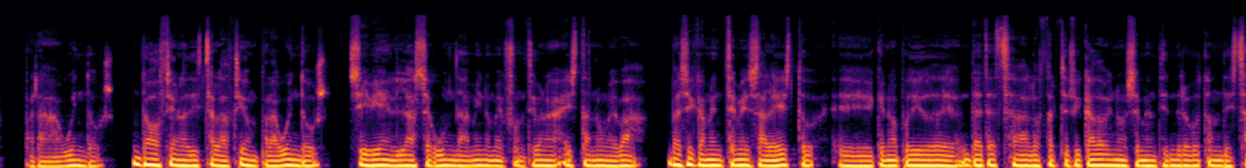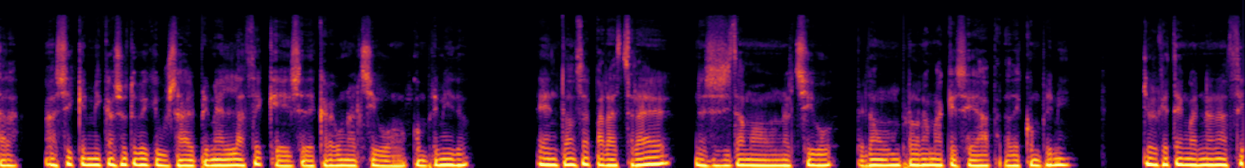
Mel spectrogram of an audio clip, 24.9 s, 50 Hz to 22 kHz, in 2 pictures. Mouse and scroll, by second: 8.9 scroll down 1, 9.3 middle click, 9.3 scroll, 10.4 middle click, 10.4 scroll, 18.5 right click.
